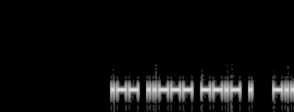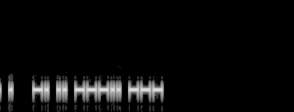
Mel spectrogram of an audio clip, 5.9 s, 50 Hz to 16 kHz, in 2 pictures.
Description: Morse code, heard as a keyed tone, about 40 wpm, 700 Hz. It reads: W2QE DE NI8O
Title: USA Callsign DE Callsign - 4 Characters - 40wpm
